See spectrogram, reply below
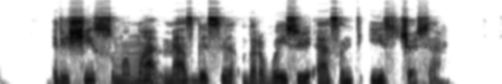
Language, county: Lithuanian, Vilnius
